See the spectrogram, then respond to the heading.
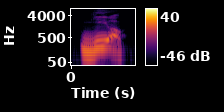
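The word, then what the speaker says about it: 기역: এটাও কোরিয়ান একটা বর্ণ এটা কোরিয়ার নাম হচ্ছে গিয়ক ঠিক আছে তো আপনার ওই গিয়ক নিউন এটা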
